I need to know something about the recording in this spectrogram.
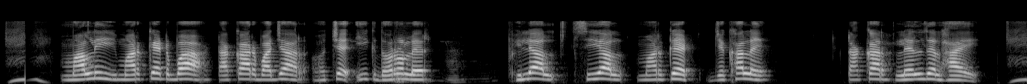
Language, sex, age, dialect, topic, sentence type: Bengali, male, 18-24, Jharkhandi, banking, statement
